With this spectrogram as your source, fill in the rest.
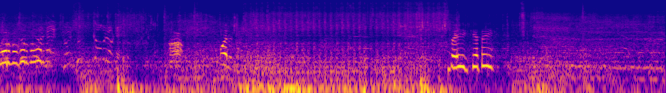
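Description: A monster snarls and shrieks.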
